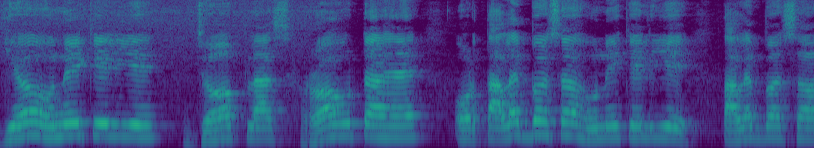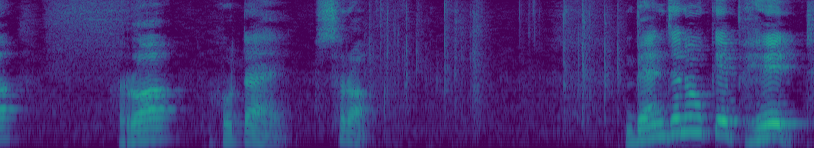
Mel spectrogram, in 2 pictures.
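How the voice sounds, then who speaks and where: A teacher giving a slow grammar lesson to children, spelling out letters one at a time and stretching sounds to show their length. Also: mid-range voice, lively intonation, a little mellow.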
